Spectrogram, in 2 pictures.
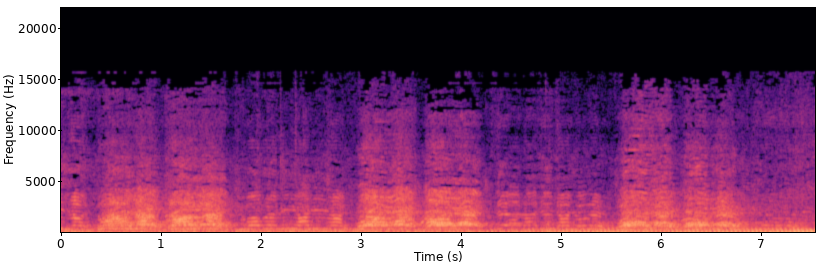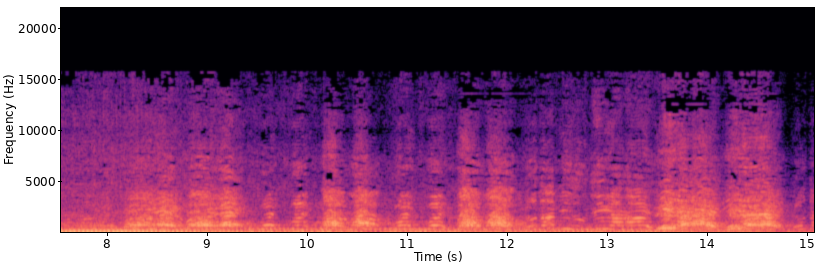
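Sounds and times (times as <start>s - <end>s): protesters shouting slogans: 0.0s - 15.0s
vehicle engine idling: 0.0s - 15.0s.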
